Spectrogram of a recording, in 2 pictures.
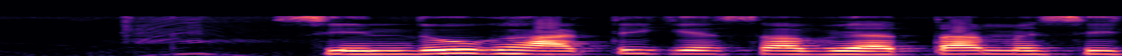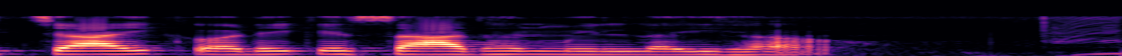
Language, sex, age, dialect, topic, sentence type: Magahi, female, 18-24, Western, agriculture, statement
